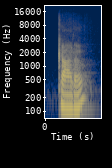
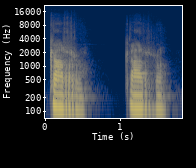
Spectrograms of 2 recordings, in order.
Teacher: When it's just one R, unless it's at the beginning of the word, it's a soft R, like caro. And when it's in the middle of the word with two R's, it's a hard R, carro, carro.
